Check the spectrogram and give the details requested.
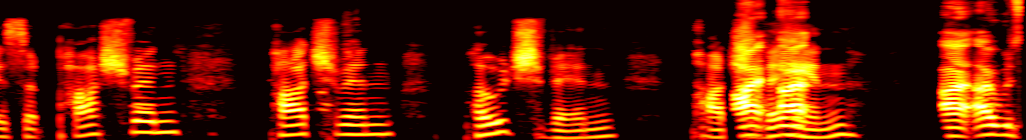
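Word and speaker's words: Pochven: The way the word is constructed, if you follow most pronunciation rules, it becomes Pochvin rather than Pochvin because there's not a hard O sound there.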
